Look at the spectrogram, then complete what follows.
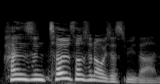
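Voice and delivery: fight promoter. Pretend. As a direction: announce the boxer's entrance. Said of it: "장내 아나운서처럼 소개할 수 있으면".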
